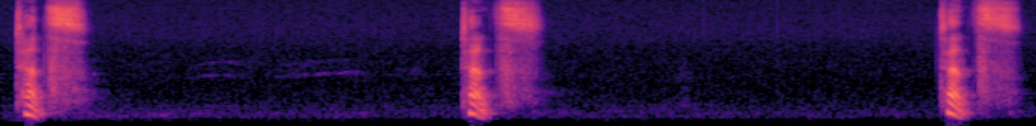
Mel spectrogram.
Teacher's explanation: make sure your tongue comes out you are not saying tense you're saying tenths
